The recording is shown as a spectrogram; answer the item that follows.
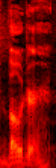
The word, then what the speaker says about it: BHOATR: THE FIRST REPORT, THE ACRONYM PRONOUNCES BOATER, SO I AVOID IT, BUT THIS BHOATR REPORT WILL BE DUE JANUARY 30, 2028, AND THEN WE'LL BE REPORTING ANNUALLY THEREAFTER.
